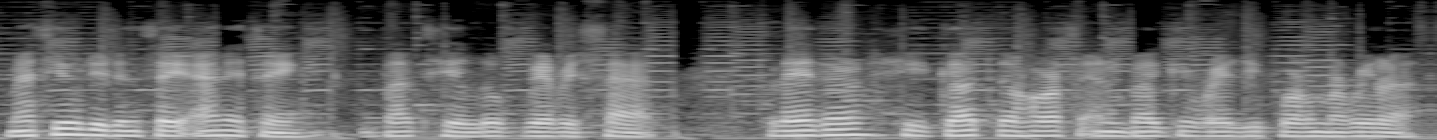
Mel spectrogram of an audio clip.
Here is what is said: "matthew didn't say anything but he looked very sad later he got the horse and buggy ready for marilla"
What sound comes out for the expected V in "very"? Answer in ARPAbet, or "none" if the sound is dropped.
V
